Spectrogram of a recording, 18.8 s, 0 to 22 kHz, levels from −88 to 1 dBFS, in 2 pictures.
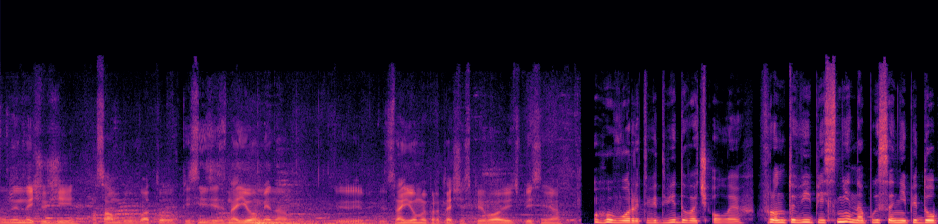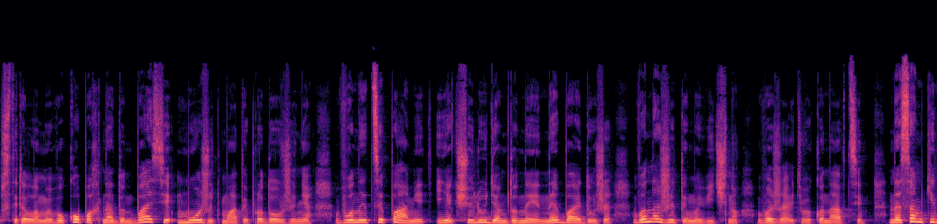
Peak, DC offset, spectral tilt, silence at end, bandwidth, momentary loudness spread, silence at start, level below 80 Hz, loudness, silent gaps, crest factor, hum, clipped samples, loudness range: -4 dBFS; under 0.1%; -5 dB/octave; 0 s; 17 kHz; 11 LU; 0 s; -44 dBFS; -23 LUFS; none; 18 dB; none; under 0.1%; 6 LU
